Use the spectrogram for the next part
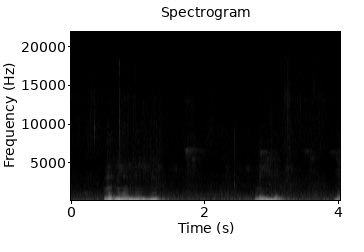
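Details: Little male puppy in a playful tug-of-war, refusing to let go of a pink cloth; whiny, wavering growl held about a second, then shorter repeats, quiet room behind.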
